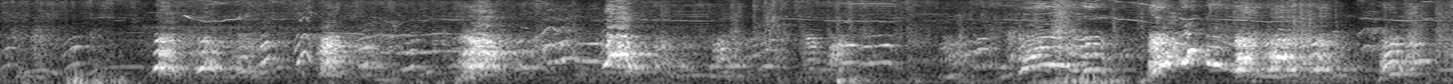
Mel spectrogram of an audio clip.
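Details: Yakutian Laika puppies and their mother Rumba; squeaky rising whines and sharp yips tumble over one another in uneven bursts, with a soft scuffle underneath.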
